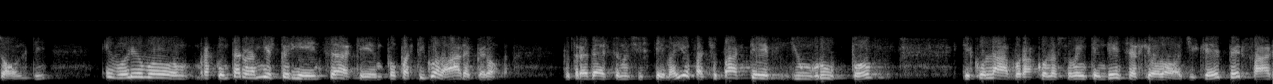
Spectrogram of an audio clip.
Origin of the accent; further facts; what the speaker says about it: Ravenna, Emilia-Romagna, Italy; Buonasera, veramente non è da Como, comunque sono da Ravenna, ieri ero a Como in vacanza.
